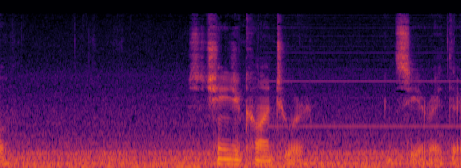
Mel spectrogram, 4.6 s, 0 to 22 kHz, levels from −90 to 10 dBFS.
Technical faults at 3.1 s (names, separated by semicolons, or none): USB whine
